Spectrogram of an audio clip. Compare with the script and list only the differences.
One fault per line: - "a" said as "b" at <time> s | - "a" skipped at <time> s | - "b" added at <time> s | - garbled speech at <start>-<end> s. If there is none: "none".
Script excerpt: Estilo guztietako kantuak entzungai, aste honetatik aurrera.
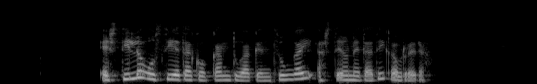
none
